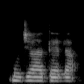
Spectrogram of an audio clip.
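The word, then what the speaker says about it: مجادلة: रसूल करीम अम्माबाद शैतजीम बिस्मिल्लाह्रमाहीम रब सदरी रब आमीन या रब सूर मुजादला इसको मुजादिला भी कह सकते हैं और मुजादला भी कह सकते हैं।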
